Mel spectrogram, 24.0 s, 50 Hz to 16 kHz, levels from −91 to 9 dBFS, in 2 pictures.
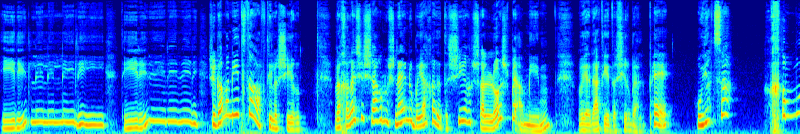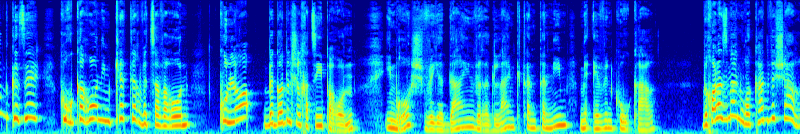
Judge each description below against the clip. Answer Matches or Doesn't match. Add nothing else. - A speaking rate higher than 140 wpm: Doesn't match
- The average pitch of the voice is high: Matches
